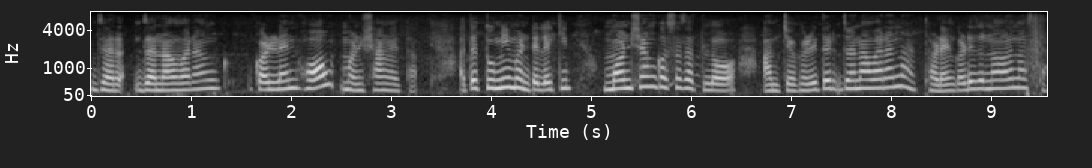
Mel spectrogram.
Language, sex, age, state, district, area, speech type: Goan Konkani, female, 18-30, Goa, Pernem, rural, spontaneous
